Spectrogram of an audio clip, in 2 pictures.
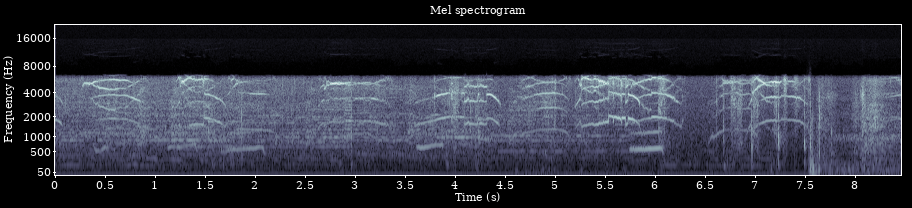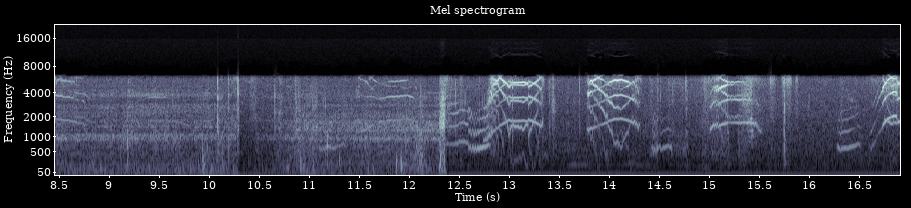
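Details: Three young cats with their mother, giving many short, high mews that arch up and fall, often overlapping in quick succession, with a burst of rustling, scraping noise midway and brief quiet gaps between calls.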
